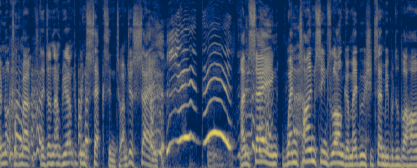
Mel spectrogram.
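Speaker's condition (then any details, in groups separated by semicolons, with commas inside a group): No condition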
